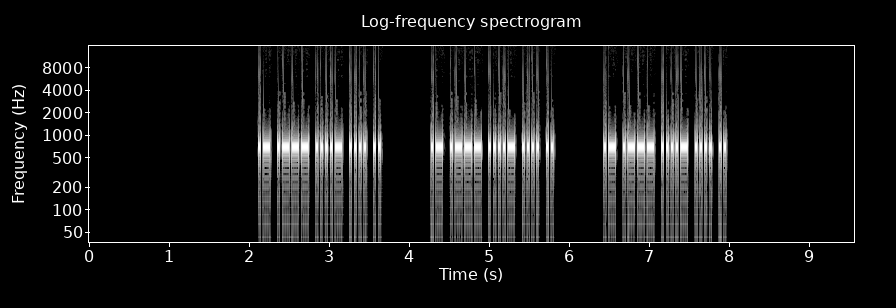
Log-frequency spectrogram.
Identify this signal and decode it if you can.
Morse code, heard as a keyed tone, about 40 wpm, 700 Hz. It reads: AJ4HI AJ4HI AJ4HI
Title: USA Call Signs - 5 Characters - Repeated 3x - 40wpm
